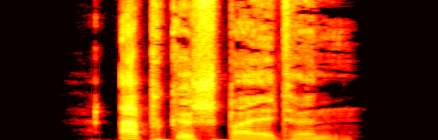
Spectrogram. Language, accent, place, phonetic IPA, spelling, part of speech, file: German, Germany, Berlin, [ˈapɡəˌʃpaltn̩], abgespalten, verb, De-abgespalten.ogg
- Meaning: past participle of abspalten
